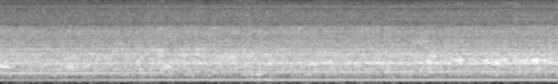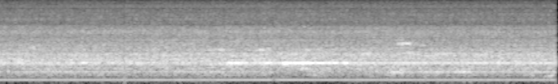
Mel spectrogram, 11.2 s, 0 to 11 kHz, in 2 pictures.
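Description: VEVOR 13-inch benchtop thickness planer running steadily with a board being fed through it. The sound swells a little about eight seconds in.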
